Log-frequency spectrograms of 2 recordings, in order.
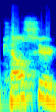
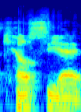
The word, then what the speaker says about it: Kelsier: And, well, Kelsier did say he would die.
